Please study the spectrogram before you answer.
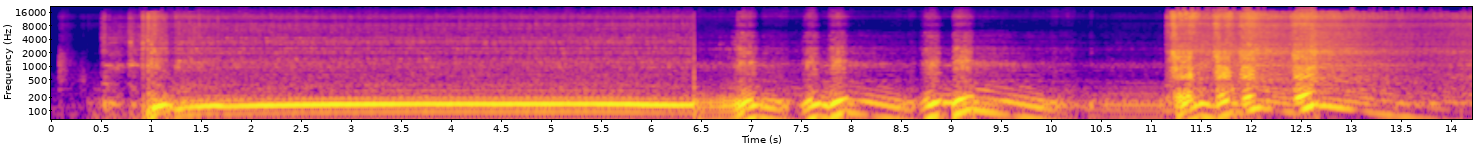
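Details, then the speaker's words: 1990 Isuzu Trooper, 2.6 four-cylinder, 5-speed 4WD, after an engine reseal and EFI-to-carburetor swap: catches within a second, holds a smooth even idle, then takes several quick clean revs. Normal healthy running, later driven in snow. "Well, boys and girls, she is running remarkable. Four-wheel drive works, just a beast in the snow."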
